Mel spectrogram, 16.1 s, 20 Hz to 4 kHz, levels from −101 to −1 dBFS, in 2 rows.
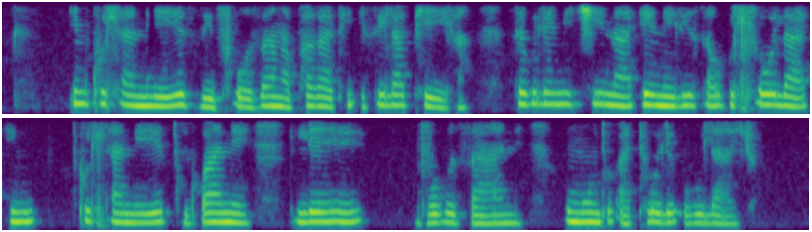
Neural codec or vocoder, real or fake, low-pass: none; real; 3.6 kHz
